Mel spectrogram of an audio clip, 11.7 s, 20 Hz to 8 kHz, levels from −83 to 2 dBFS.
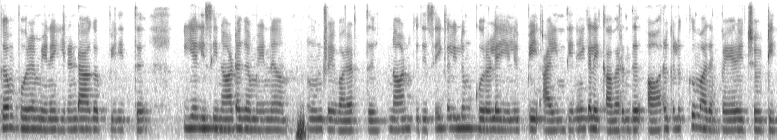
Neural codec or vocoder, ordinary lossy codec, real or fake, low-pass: none; Opus, 24 kbps; real; 7.2 kHz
